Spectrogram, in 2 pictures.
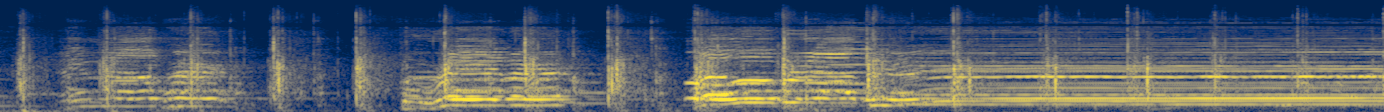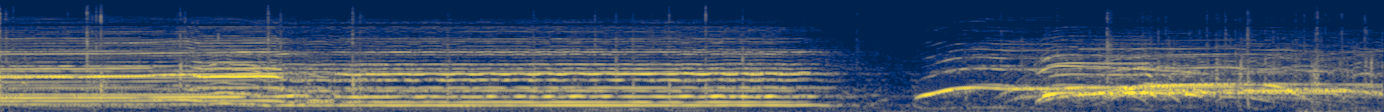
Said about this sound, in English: hear that? It's live music coming back to the Pocono Mountains.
